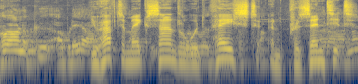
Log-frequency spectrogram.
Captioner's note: foreign language; voiceover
